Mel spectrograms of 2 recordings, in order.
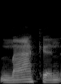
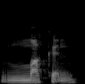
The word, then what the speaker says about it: maken: This is pronounced maken and not makken, which would be the case if it had 2 Ks, for example, which we'll get to later, just in 5 minutes.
